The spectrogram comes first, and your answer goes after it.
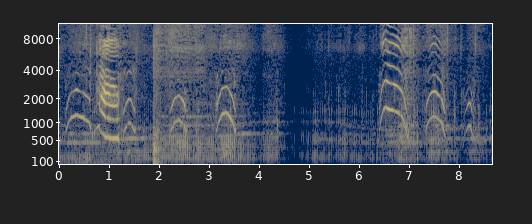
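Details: Pilo the cat calls during birth with a series of arched, tonal meows, first a cluster of quick cries, then a quieter stretch with a low hum, then a louder burst of three or four meows.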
